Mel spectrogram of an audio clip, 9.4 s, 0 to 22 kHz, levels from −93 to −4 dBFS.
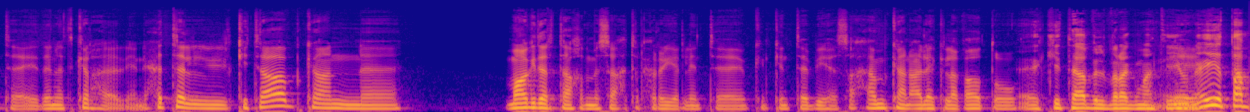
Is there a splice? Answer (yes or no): no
